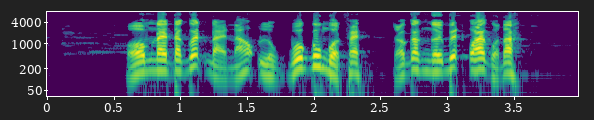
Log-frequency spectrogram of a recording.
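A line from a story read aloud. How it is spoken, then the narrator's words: Shout. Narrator (Vietnamese): Độc Cô Thanh Tùng chàng quát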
